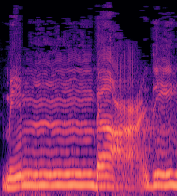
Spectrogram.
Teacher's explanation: من بعدہ نون ساکن اور تنوین کے بعد جب با آتا ہے تو نون کے تنوین کو نون ساکن اور تنوین کے نون کو میم میں چینج کرتے ہیں, جس کو اقلاب بولتے ہیں, اور اخفاء کرتے ہیں. نوز میں ساؤنڈ لے کے جائیں گے. من بعدہ عین کو اپنے صحیح مخرج سے ادا کریں گے.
